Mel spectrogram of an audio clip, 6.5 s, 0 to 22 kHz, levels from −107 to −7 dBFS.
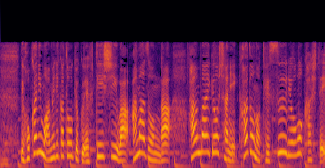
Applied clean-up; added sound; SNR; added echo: none; none; none; none.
